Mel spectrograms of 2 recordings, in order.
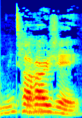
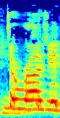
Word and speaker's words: Taraji: He talks about his relationship with Chloe, with always saying her name wrong. Tarjay. – Yeah. – Taraji, boy, we just hints and we just cut up the girl's name.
